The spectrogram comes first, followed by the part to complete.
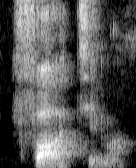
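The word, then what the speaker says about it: فاطمة: it's not heavy so my stress lies on the syllable preceding that one which in this case is the first syllable of the word fatima so here how i stress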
